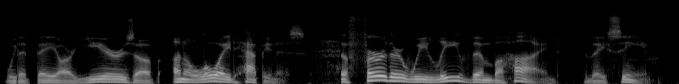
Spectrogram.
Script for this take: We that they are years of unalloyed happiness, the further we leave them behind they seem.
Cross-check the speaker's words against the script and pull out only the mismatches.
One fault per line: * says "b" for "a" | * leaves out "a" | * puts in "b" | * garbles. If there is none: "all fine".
all fine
